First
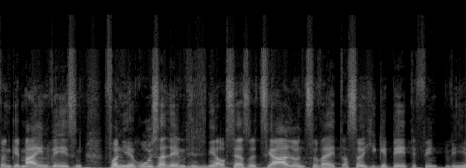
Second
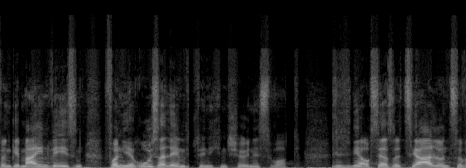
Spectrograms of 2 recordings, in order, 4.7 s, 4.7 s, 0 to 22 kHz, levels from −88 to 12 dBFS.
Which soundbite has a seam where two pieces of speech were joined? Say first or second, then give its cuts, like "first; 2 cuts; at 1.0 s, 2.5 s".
second; 2 cuts; at 1.9 s, 3.3 s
